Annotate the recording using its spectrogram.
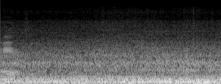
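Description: BMW E36's 3.0-litre M52B30 straight-six, fitted with an M3 exhaust header, heard from inside the cabin: a steady low drone while cruising, not too noisy.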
